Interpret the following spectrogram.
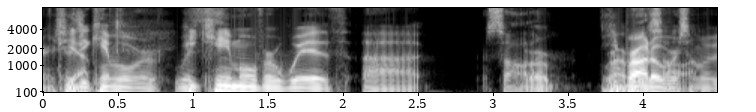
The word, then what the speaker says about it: Saleh: Saleh, thank you. And they hired Mike LaFleur, who is the passing game coordinator from 2017 to 2020 of the 49ers, San Francisco 49ers. Because he came over with Saleh.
